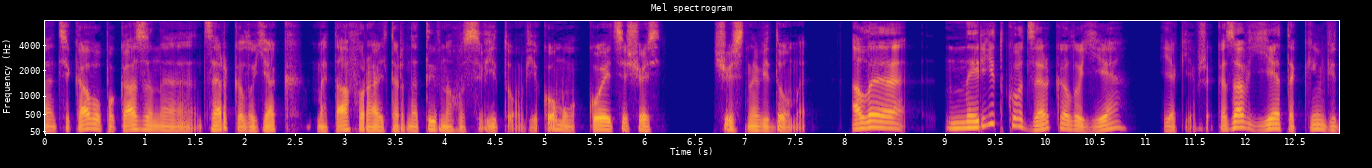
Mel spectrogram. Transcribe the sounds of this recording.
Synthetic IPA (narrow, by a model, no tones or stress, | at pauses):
t͡sʲikɑʋɔpɔkɑzɐnɛd̪z̥ɛrkɐlˠɔjɐkmet̪ɑfɔɾʔɐɐlʲt̪ernɐt̪ɪwnɔɦɔsʲʋʲit̪ʊ̰ʋjɐkɔ̰mʊkɔjet͡sʲːɐʃt͡ʃɔsʲ | ʃt͡ʃɔsʲneʋʲid̪ɔmɛ̰ | ɐlˠɛ | neɾʲit̪kɔd̪zɛrkɐlˠɔjɛ | jɐkja̰wʒɛkɐzɑwjɛt̪ɐkɪmʋʲi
